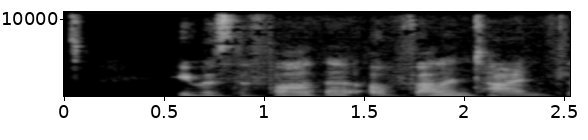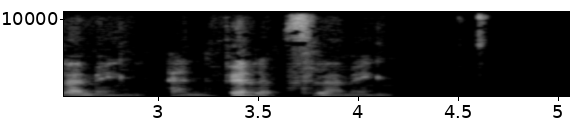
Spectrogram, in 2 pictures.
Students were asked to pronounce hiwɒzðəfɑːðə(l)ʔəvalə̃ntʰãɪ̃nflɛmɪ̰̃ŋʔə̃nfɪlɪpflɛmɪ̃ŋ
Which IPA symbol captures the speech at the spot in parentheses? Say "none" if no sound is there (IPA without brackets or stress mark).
ɹ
